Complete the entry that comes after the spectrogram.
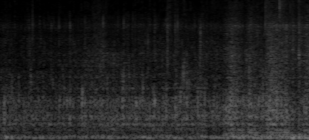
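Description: A pot of beans and salt fish sauce bubbles and simmers steadily on the stove, a close, continuous wet bubbling hiss that swells slightly near the end, with no voices.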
